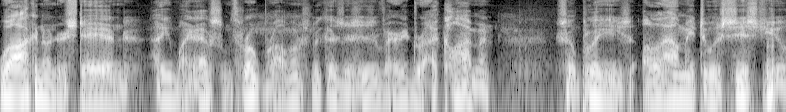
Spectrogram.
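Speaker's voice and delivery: very deep giant character voice. Voicing a Goliath who offers to help a coughing character: voicing a Goliath. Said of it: "Yes, a Goliath".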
